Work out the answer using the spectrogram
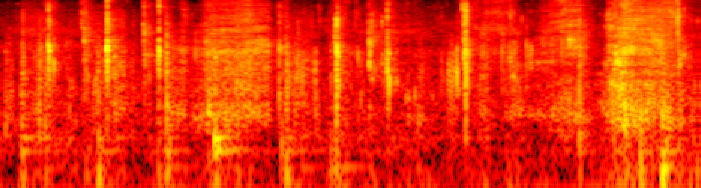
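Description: Close-up chewing and wet mouth smacks from people eating chicken and egg curry with rice by hand, in short, irregular clicks.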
